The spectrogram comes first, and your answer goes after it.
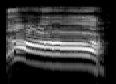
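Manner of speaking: loud, high "ah"; acted scream at a nasty surprise; short hammed-up scream; startled scream. Character sprayed with spicy milk.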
